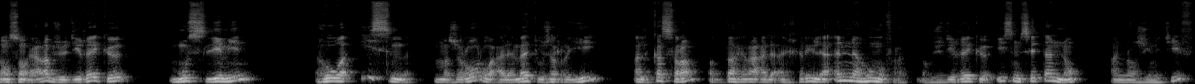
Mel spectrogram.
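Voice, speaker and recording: A man's somewhat breathy, dark, mellow voice at a medium pitch, with ordinary pitch variation and a fairly slow pace. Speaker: Arabic grammar teacher. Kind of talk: lecture.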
